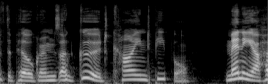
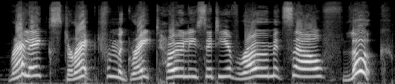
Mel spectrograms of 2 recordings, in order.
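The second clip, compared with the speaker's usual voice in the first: shrill, bleating goat squeak, very high, very loud; 10 semitones higher, 9 dB louder than usual. A man up on a chair hawking relics to the common room, screeching goat-like squeak. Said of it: "squeaked out in a voice like a screeching goat".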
